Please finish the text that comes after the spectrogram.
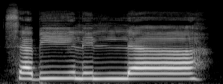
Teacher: کلمت سبیل کے آخری میں لام کے نیچے زیر ہے، تو لفظ الجلالہ مطلب کلمت اللہ کے لام کا حکم ہے ترقیق، مطلب ہم حرف اللام کو پتلی آواز میں پڑھیں گے۔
